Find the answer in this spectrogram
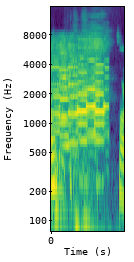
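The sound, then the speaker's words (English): A mobile phone rings with a bright, melodic electronic tone for about a second, fairly loud, then cuts off. A person briefly speaks right afterward. “that was my phone.”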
